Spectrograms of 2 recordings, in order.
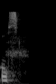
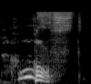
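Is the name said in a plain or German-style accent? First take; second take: plain; German-style. First: The name is said plainly, without a put-on accent. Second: The name is said in a German-style guttural accent.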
